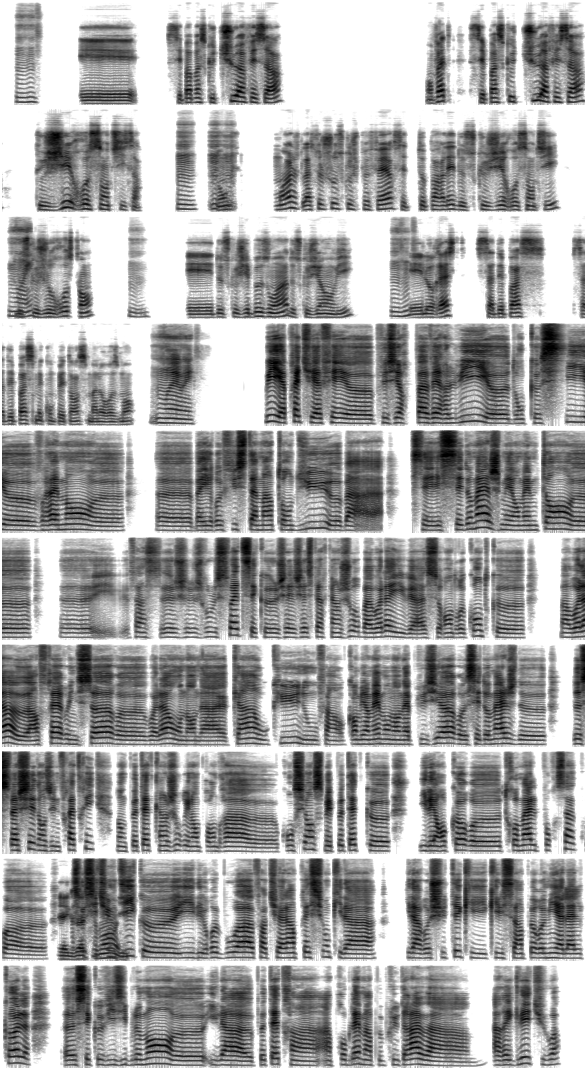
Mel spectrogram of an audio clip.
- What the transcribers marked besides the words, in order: stressed: "tu"; stressed: "tu"; stressed: "j'ai ressenti ça"; tapping; stressed: "ressens"; other background noise
- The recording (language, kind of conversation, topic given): French, podcast, Comment reconnaître ses torts et s’excuser sincèrement ?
